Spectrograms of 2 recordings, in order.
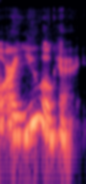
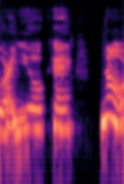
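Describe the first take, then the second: First: "are YOU okay", question turned back; stress on YOU. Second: Mock pity. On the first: Retold or imitated. Survivor retorting to pitying acquaintance, stress on YOU. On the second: Acquaintance pitying a cancer patient, mock concern. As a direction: imitate a hushed, pitying check-in. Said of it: "with that voice".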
